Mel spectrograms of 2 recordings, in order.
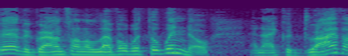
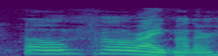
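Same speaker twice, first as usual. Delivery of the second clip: lukewarm, flat tone with no enthusiasm; 3 semitones higher, 4 dB quieter than usual. A son answers his mother, who asks how school is going: unenthusiastic. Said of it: "You don't sound very enthusiastic".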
